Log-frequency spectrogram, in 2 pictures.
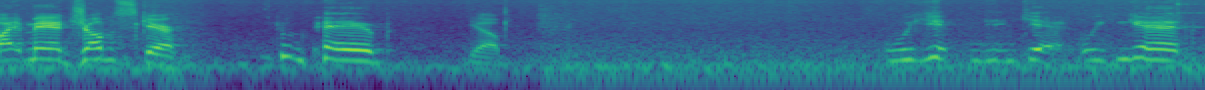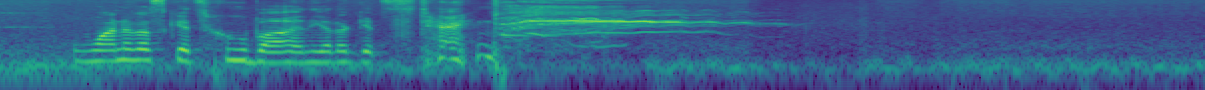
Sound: laughs

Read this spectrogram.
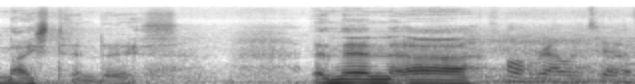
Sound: laugh

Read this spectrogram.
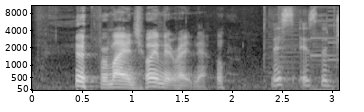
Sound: laughs

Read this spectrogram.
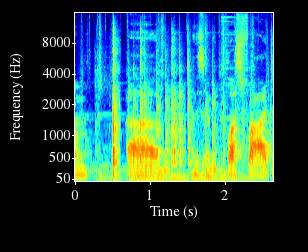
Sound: dice rolling

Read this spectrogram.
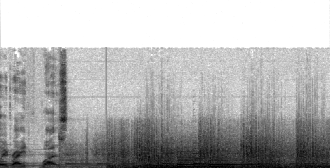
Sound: explosions

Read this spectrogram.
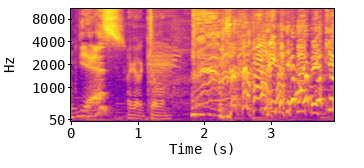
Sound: group laughs

